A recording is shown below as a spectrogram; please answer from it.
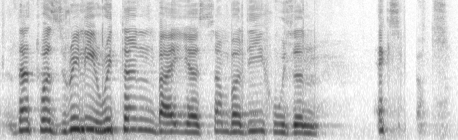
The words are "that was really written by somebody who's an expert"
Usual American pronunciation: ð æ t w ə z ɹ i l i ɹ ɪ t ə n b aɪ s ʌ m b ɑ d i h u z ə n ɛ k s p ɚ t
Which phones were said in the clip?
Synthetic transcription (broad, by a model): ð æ t w ə z ɹ i l i ɹ ɪ t ə n b aɪ s ʌ m b ɑ d i h u z ə n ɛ k s p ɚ t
